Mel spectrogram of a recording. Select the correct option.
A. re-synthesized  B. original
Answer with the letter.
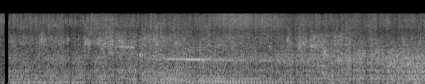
B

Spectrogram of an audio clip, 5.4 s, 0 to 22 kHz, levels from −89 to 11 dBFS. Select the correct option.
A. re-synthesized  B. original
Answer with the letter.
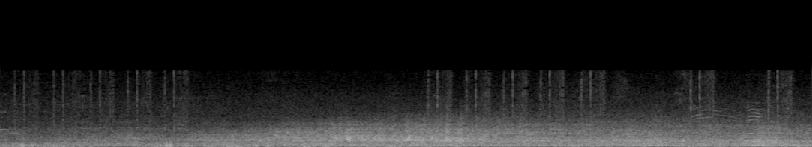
B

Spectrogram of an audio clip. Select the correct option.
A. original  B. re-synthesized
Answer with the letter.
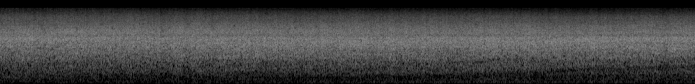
A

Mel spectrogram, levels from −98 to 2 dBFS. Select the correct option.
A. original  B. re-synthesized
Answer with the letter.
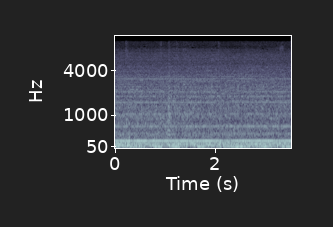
A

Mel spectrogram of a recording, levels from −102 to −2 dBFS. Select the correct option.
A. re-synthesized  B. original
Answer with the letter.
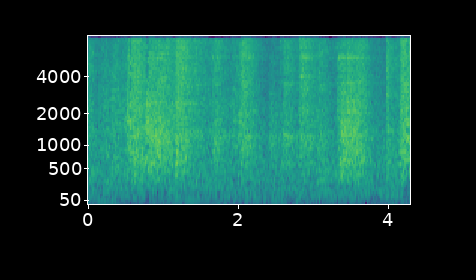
B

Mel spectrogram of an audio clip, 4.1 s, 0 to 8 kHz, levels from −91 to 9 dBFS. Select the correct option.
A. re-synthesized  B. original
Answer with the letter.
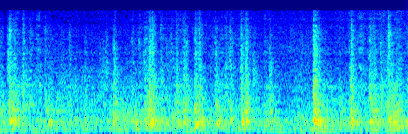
A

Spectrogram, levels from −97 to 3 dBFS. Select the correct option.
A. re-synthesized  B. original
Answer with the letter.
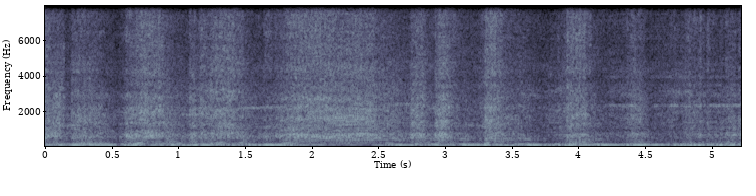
A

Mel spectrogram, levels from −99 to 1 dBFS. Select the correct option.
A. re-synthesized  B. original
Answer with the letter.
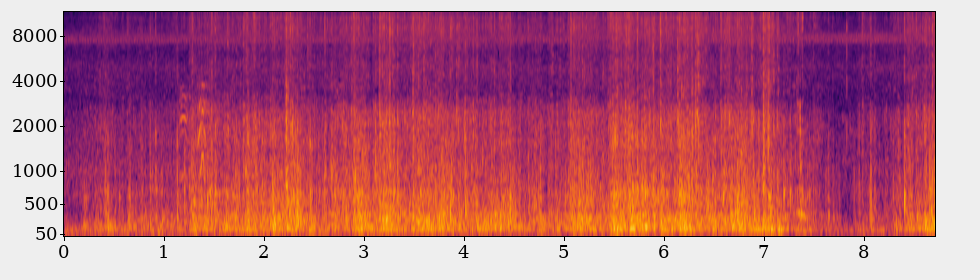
B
